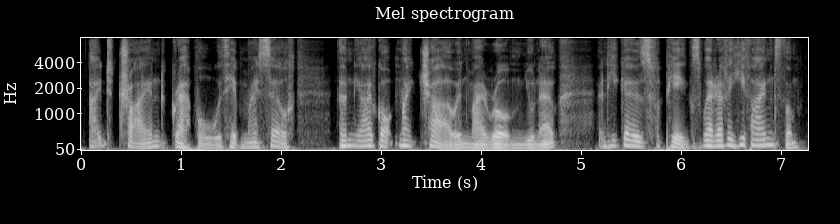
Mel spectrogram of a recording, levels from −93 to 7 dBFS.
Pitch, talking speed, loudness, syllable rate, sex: 115 Hz, 215 wpm, -19 LUFS, 5.2 syllables/s, male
